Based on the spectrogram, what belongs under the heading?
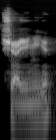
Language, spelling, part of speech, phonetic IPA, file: Russian, чаяние, noun, [ˈt͡ɕæ(j)ɪnʲɪje], Ru-чаяние.ogg
- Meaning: expectation, hope, dream, aspiration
